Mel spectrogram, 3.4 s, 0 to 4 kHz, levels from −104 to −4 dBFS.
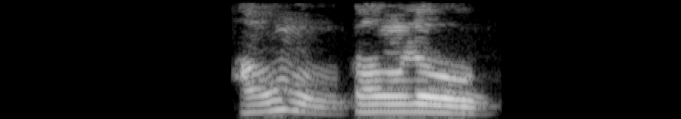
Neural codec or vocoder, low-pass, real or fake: none; 3.6 kHz; real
